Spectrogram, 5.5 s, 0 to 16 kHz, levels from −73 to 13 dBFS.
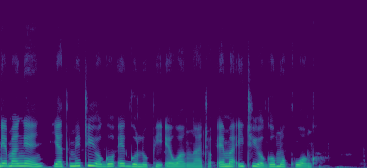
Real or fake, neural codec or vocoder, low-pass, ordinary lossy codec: fake; autoencoder, 48 kHz, 128 numbers a frame, DAC-VAE, trained on Japanese speech; 14.4 kHz; MP3, 96 kbps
